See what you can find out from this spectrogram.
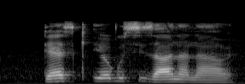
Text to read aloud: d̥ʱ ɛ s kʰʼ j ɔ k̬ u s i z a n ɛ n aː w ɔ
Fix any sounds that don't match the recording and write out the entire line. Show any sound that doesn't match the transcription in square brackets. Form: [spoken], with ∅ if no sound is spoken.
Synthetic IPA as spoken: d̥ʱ ɛ s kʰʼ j [o] k̬ u s i z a n [a] n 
